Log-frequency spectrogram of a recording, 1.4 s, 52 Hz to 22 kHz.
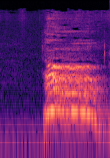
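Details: A 14-year-old female Basset Hound lets out a steady, resonant howl that dips slightly in pitch at the end.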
